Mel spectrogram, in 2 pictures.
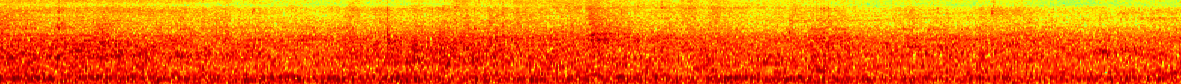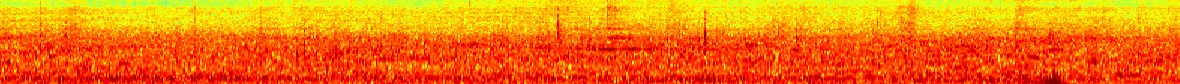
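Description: A crowd of shoppers murmurs indistinctly in a large indoor hall.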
